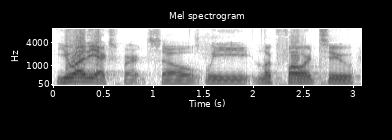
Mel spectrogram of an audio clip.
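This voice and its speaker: A young man, born and raised in Puerto Rico with Spanish as his first language, co-hosts a podcast as a therapist. His voice sits at a middling pitch for a man, and he speaks casually, pausing on "um" and "uh" and often restarting his words. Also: poor audio. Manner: hesitant, many "um" and "uh", repeats words. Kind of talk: casual chat.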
